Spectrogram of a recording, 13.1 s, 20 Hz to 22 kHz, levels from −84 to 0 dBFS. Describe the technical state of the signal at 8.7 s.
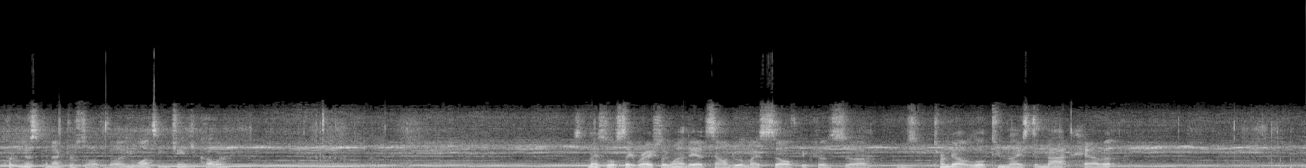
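At 8.7 s the signal is intact, with no dropout, distortion, glitch or other technical fault audible at that moment.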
